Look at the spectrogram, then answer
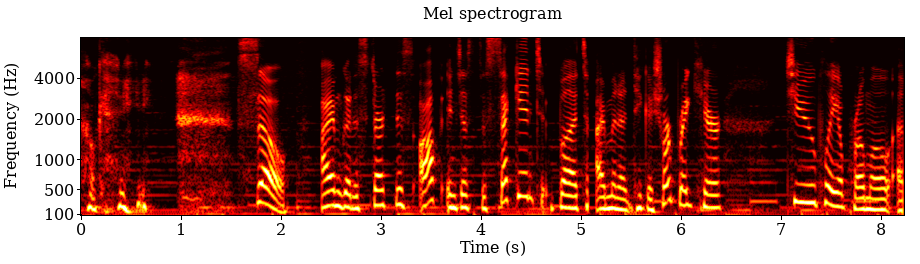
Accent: San Jose, California, United States; The last concert I really wanted to see was going to be near San Jose, California, my hometown, was … because I have never seen them live.

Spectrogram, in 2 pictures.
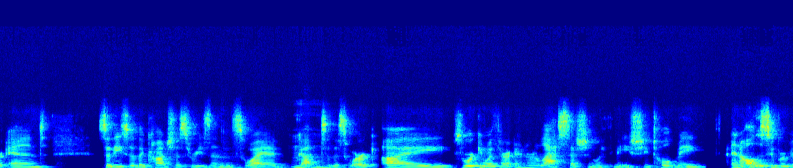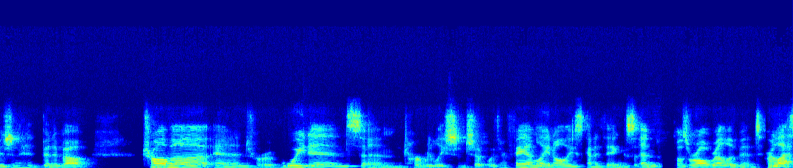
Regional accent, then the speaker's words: Kansas, United States; I grew up in Western Kansas in the middle of nowhere where there was no treatment

